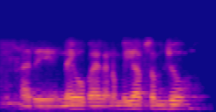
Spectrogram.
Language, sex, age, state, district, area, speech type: Hindi, male, 18-30, Madhya Pradesh, Balaghat, rural, conversation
